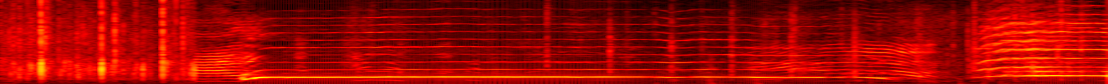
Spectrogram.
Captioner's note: contestant howling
